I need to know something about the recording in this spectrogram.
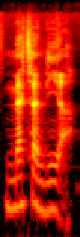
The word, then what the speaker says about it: Metanoia: Uh in Greek it would be pronounced metania like that.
